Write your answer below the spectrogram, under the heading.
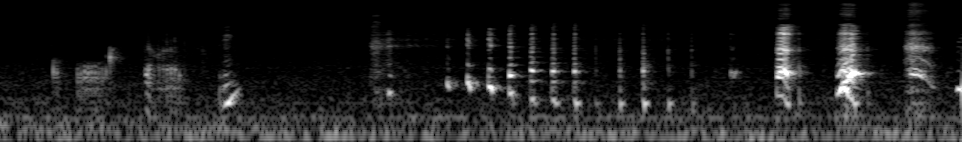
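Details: Sleeping puppy talking in its sleep, giving a run of short, soft hiccup-like pulses that repeat roughly every third of a second in the middle, then a few louder, fuller yelps near the end; quiet room otherwise.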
